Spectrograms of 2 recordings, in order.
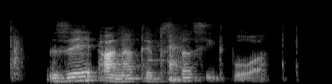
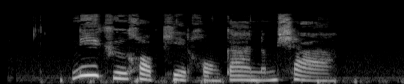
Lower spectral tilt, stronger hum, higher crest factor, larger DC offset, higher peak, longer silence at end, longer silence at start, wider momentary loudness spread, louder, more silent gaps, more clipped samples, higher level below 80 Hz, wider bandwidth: about the same, -5 dB/octave vs -5 dB/octave; neither; first, 24 dB vs 18 dB; neither; first, 0 dBFS vs -6 dBFS; first, 0.65 s vs 0.45 s; second, 0.1 s vs 0.6 s; first, 19 LU vs 14 LU; about the same, -22 LUFS vs -24 LUFS; neither; neither; second, -66 dBFS vs -58 dBFS; second, 9.4 kHz vs 11.5 kHz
